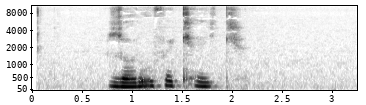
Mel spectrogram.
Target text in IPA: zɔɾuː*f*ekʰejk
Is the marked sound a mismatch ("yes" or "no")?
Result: no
